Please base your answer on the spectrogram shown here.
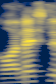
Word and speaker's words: honestly: word yes honestly it's honestly it's just silent yeah honestly yes but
